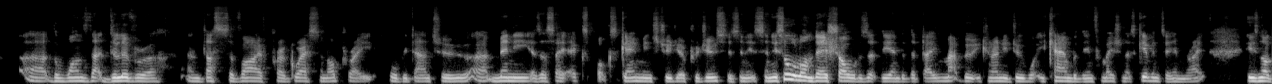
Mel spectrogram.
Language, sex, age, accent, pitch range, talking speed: English, male, 30-49, British, 145-170 Hz, 265 wpm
